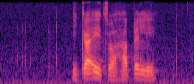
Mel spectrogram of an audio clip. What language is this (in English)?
Southern Sotho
